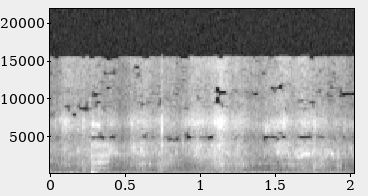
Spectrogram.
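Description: Footsteps rustle through dry grass nearby.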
